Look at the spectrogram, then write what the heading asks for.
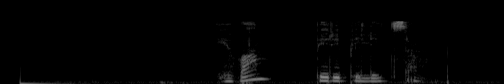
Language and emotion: Russian, neutral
